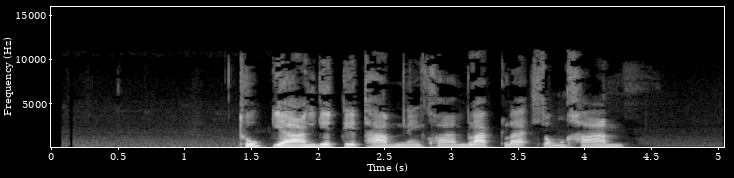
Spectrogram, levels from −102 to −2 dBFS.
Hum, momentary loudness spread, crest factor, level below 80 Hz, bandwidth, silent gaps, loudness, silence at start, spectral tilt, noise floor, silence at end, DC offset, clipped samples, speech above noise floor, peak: none; 12 LU; 20 dB; -70 dBFS; 11 kHz; none; -21 LUFS; 1.4 s; -6.5 dB/octave; -68 dBFS; 0.75 s; under 0.1%; under 0.1%; 47 dB; -2 dBFS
